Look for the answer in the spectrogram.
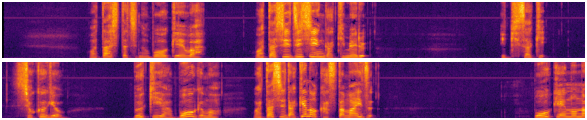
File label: narration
